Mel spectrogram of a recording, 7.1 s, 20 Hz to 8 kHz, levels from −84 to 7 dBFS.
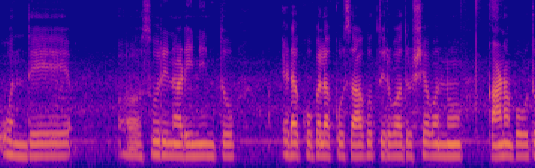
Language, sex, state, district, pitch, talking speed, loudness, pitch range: Kannada, female, Karnataka, Gulbarga, 165 Hz, 75 wpm, -28 LUFS, 165-175 Hz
